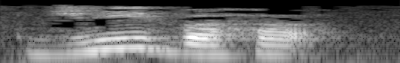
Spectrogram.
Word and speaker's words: jivaha: Jivaha. Do you see the h with the dot? Look up the Sanskrit. Do you see those two dots? That's the H with the dot. It's called a visarga. So that visarga is going to aspirate the preceding letter. The preceding letter is a. So G, long E, jivaha. Jivaha.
